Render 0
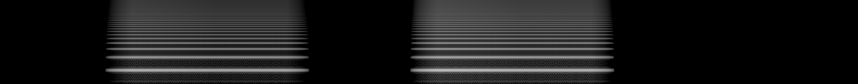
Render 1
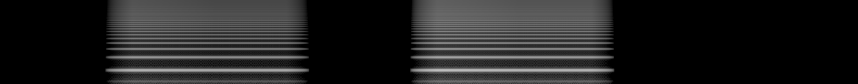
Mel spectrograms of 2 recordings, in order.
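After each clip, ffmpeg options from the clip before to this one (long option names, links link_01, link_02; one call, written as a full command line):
ffmpeg -i in.wav -af "bass=frequency=250:gain=14,treble=frequency=4000:gain=7" out.wav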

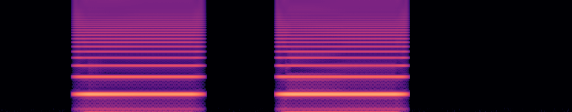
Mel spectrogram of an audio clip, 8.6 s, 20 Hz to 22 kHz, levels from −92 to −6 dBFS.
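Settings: ffmpeg -i in.wav -af "asoftclip=type=hard:threshold=-22.5dB,volume=1dB" out.wav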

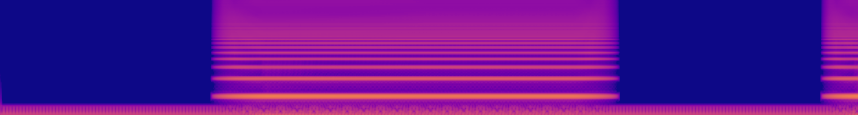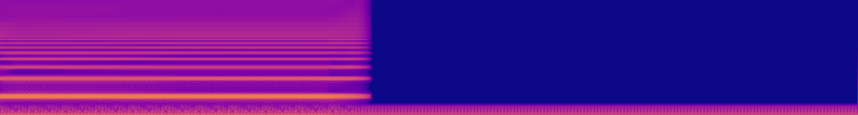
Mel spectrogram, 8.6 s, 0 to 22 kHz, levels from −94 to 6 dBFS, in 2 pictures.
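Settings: ffmpeg -i in.wav -af "aeval=exprs='val(0)+0.00708*(sin(2*PI*60*n/s)+sin(2*PI*2*60*n/s)/2+sin(2*PI*3*60*n/s)/3+sin(2*PI*4*60*n/s)/4+sin(2*PI*5*60*n/s)/5)':channel_layout=same,volume=-4dB" out.wav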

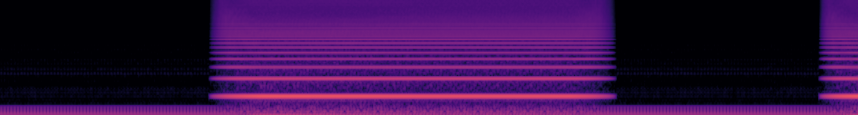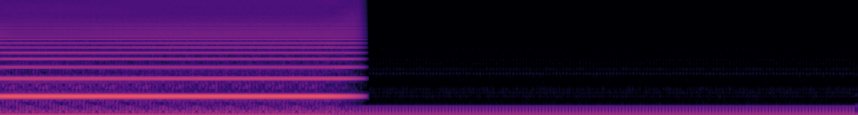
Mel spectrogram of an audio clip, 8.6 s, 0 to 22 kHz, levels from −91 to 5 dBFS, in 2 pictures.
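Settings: ffmpeg -i in.wav -af "acrusher=bits=5:mode=log:mix=0:aa=0.000001,volume=-4dB" out.wav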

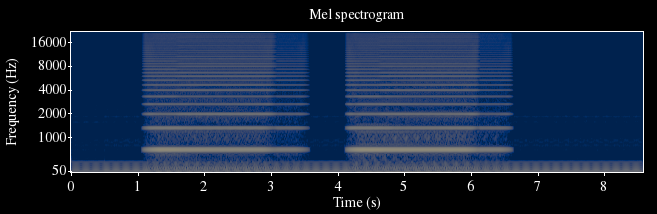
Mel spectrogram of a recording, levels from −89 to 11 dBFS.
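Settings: ffmpeg -i in.wav -af "aecho=1:1:499:0.422,volume=-2dB" out.wav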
